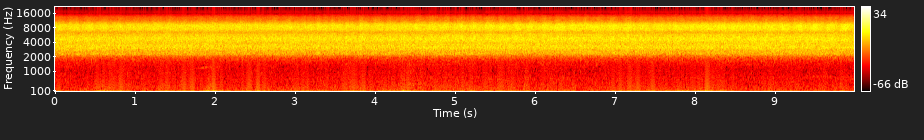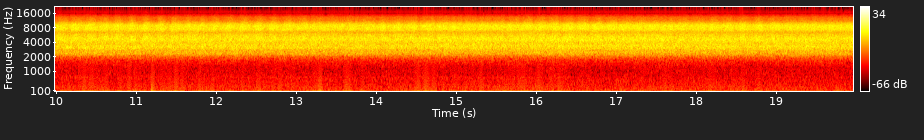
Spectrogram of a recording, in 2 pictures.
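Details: Cicada song fills a summer park for the whole stretch: a steady, high, sizzling drone with gentle regular pulsing. Occasional low thumps and rustle show in the first half.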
